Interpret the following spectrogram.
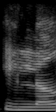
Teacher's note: ال اور لا کو آپ نے 2 کاؤنٹ اسٹریچ کرنا ہے کیونکہ یہ الف مدیہ ہے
